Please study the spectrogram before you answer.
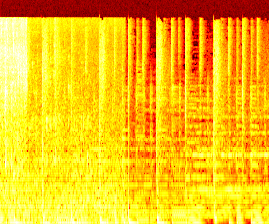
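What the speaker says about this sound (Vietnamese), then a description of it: "Da mình thì cũng đã tẩy trang rồi nên bây giờ mình sẽ rửa mặt" A running tap splashes steadily into a sink as a face is washed after makeup removal, with scattered drips and hand splashes close by.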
